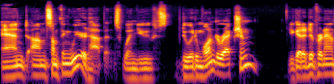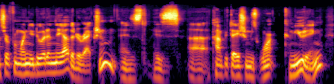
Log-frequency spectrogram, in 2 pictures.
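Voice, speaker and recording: A man speaking as an interview guest, explaining ideas conversationally in a halting, searching, scholarly way with frequent self-corrections. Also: sits low, sing-song. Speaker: guest author.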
